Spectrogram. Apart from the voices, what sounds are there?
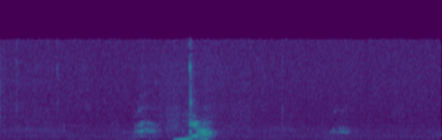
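cat meowing and purring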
